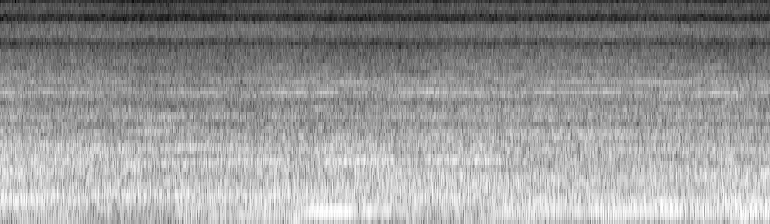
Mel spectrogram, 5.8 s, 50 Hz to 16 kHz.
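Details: Restored vintage Hoover Junior 1334 upright vacuum, demonstrated after full restoration and reassembly: loud steady roar with constant hum and whir, no rattles, scraping or speed wobble; motor running healthy.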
